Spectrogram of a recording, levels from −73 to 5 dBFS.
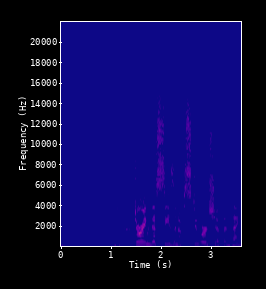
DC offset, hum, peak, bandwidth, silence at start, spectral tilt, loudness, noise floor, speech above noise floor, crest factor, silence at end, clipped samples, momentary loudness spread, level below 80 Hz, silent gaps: under 0.1%; none; -38 dBFS; 18 kHz; 0 s; 0 dB/octave; -54 LUFS; -83 dBFS; 24 dB; 20 dB; 0 s; under 0.1%; 13 LU; -80 dBFS; none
